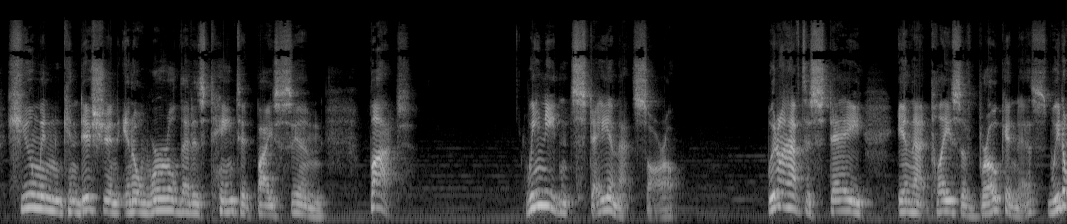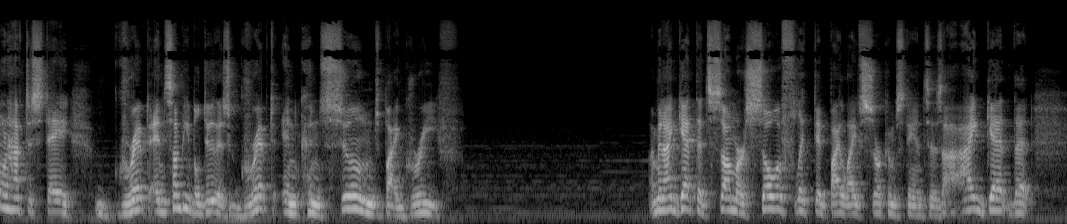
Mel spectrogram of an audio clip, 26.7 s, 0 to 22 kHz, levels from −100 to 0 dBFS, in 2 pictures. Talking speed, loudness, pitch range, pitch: 130 wpm, -35 LUFS, 120-165 Hz, 135 Hz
